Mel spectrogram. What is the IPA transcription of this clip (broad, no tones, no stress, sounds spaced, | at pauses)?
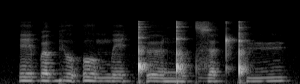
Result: e ɓ œ bʲ ʊ ʔ ʊ m e ǃʼ ø ŋ͡ǃ ʊ t z œ t ǃʰ y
